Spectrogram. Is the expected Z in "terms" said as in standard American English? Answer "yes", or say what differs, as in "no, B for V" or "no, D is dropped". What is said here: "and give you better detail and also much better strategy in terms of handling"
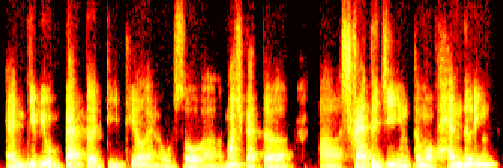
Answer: no, Z is dropped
